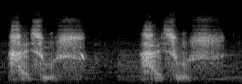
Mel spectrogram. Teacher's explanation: You do want to stress on the second syllable. That's what the accent on the U means here.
